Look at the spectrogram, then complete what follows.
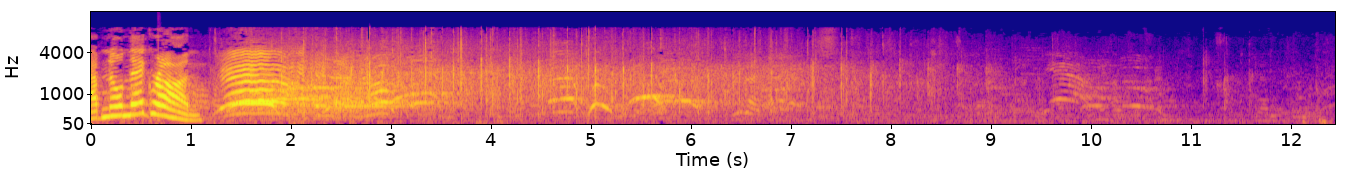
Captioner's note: applause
